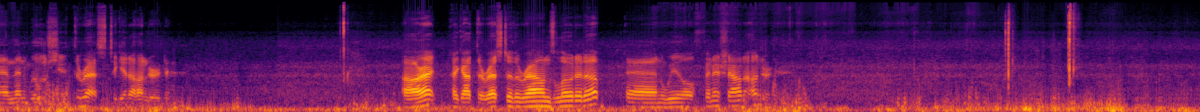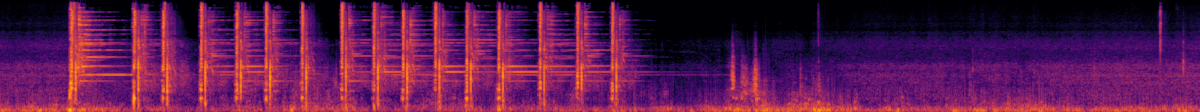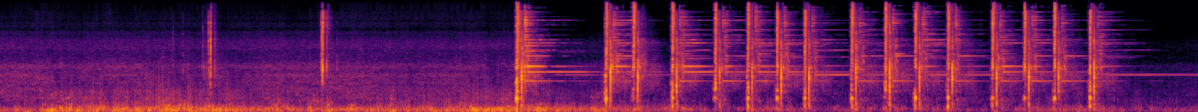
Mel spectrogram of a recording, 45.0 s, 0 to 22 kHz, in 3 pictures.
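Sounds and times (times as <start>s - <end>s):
wind rumble on microphone: 0.0s - 38.6s
pistol shots: 15.9s - 22.9s, 36.4s - 44.0s
short metallic ring: 15.9s - 23.3s, 36.4s - 44.9s.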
